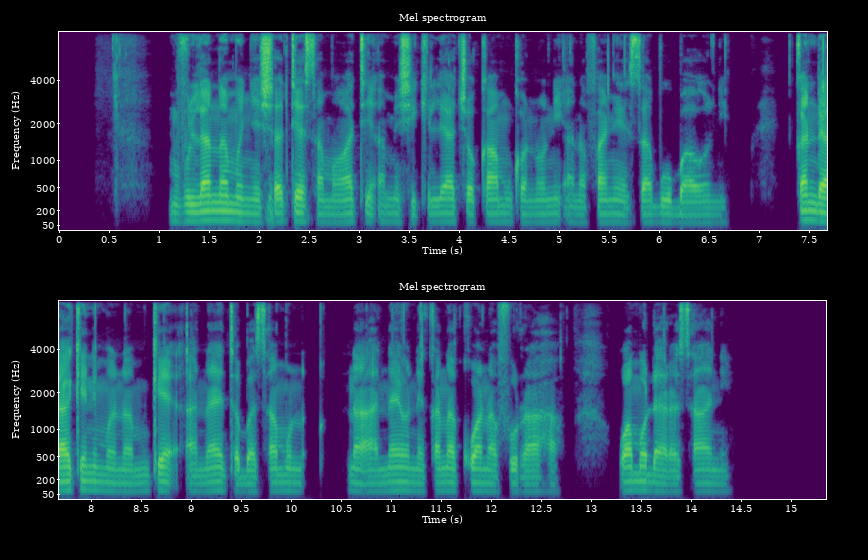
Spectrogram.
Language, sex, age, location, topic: Swahili, male, 25-35, Nairobi, education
